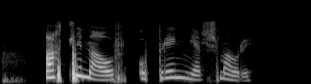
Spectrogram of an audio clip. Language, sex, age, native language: Icelandic, female, 8, Icelandic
